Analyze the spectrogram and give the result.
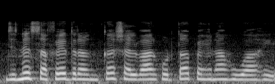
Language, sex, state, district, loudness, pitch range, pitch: Hindi, female, Haryana, Rohtak, -15 LUFS, 230-250 Hz, 235 Hz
